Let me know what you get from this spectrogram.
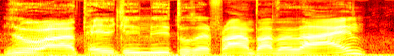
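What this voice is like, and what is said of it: Rumbling voice, thick accent. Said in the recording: “in his rumbling Basic ... his thick accent”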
